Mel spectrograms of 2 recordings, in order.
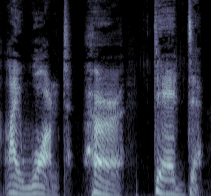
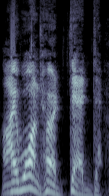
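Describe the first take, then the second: First: Very low, extremely drawn-out demand; choked with emotion. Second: Low, drawn-out furious demand; angry shout. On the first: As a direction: force each word out slowly and deep. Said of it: "Emotion choked off Brazel's voice". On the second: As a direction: roar it slowly as an enraged general. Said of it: "he shouted". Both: A narrator's reading.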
